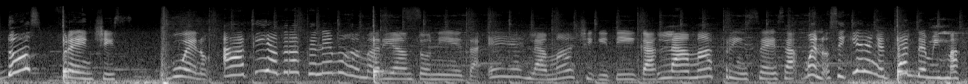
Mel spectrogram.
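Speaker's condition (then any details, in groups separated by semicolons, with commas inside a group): No condition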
